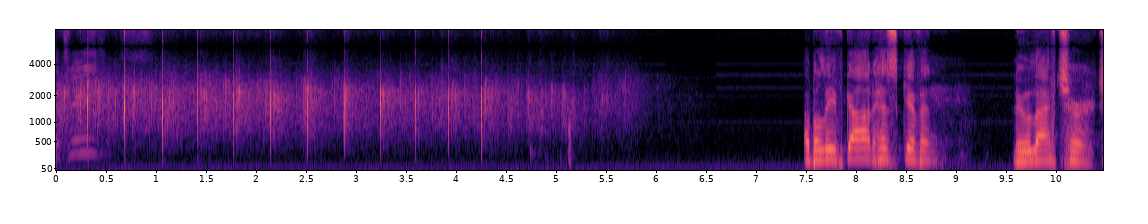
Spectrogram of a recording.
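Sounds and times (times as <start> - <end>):
audience clapping hands: 0.0 - 6.2
speech: 7.5 - 8.9, 9.6 - 10.4.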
